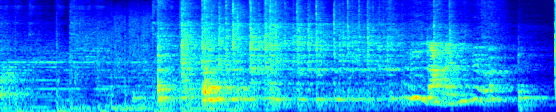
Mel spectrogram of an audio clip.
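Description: Plastic party cups being flipped and knocking on a wooden table, with sharp knocks about a second in, a laugh at the start and background music throughout.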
